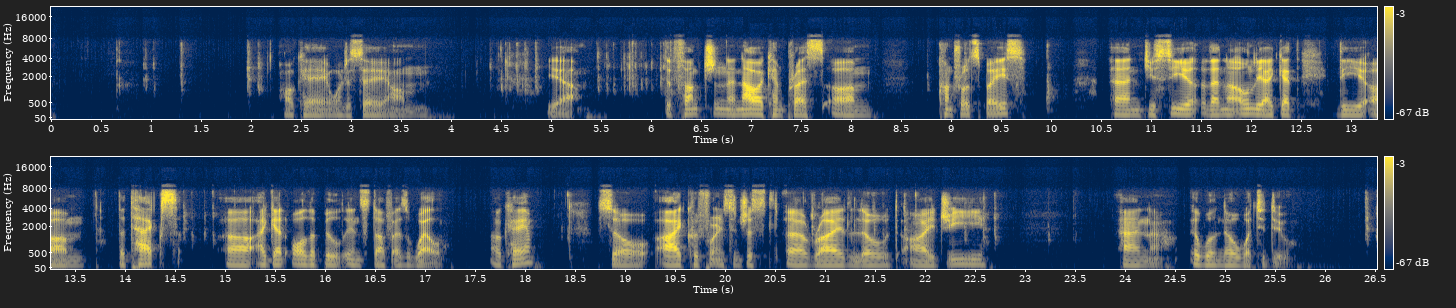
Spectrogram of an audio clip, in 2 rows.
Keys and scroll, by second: 0.9 ctrl+shift+?, 1.9 space, 4.2-6.5 typing, 9.0 ctrl+space, 14.0 Down, 14.5 Down, 14.7 Down, 14.9 Down, 18.3 Escape, 20.6-22.2 typing, 22.5 ctrl+space.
